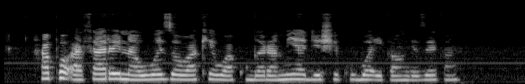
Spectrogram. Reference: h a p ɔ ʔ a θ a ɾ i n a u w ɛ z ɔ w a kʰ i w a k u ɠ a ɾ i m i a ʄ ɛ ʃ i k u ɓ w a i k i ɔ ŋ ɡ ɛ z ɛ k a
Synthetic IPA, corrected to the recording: h a p ɔ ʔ a θ a ɾ i n a u w ɛ z ɔ w a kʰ ɛ w a k u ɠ a ɾ a m i a ʄ ɛ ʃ i k u ɓ w a i k a ɔ ŋ ɡ ɛ z ɛ k a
